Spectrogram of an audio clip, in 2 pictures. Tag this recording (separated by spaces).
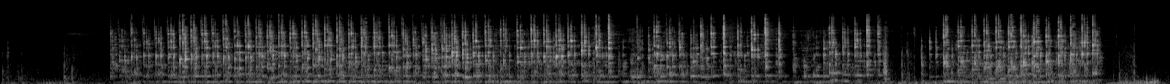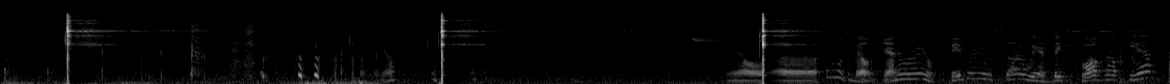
fence hit impact metal stick tree wood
